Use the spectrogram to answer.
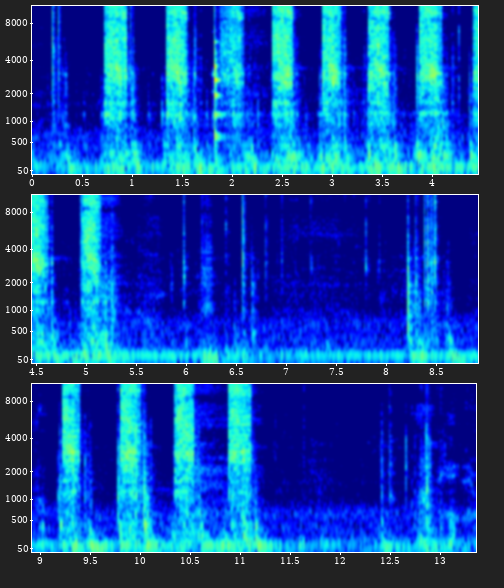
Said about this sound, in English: So we're going to get them tight on there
